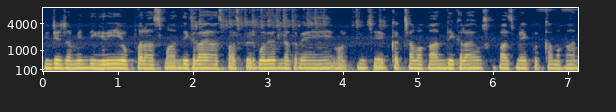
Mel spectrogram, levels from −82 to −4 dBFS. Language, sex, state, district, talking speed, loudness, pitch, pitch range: Hindi, male, Chhattisgarh, Bilaspur, 235 wpm, -16 LUFS, 145 Hz, 145-150 Hz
